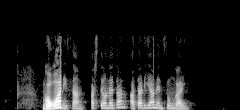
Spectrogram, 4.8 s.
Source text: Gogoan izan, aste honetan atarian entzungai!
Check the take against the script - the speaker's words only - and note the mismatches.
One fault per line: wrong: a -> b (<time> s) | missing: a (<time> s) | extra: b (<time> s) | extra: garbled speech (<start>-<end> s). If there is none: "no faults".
no faults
